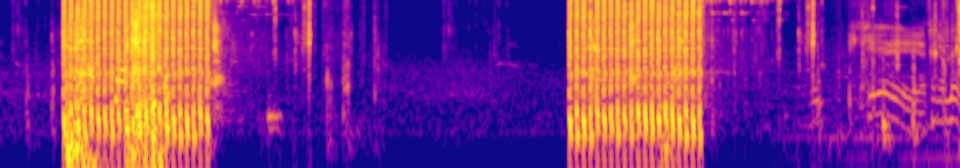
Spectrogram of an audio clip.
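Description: Gunfire in Escape from Tarkov, two loud sustained bursts of rapid automatic fire about two seconds each, separated by quieter stretches with scattered smaller shots and speech.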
